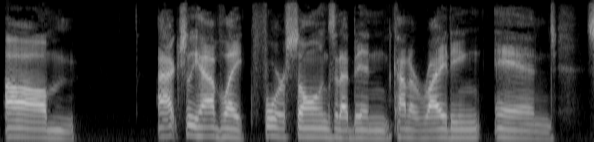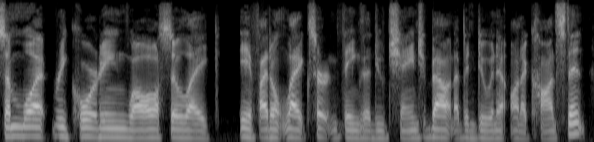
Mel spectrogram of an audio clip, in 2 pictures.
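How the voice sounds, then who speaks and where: A slightly hoarse man chatting through a live gameplay stream at a middling pitch, explaining builds in a loose, rambling way. His voice is dry and close, with no room sound behind it. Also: little pitch movement, normal speed, fairly bright tone, no room sound. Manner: rambling, filler-heavy advice-giving. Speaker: game streamer.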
